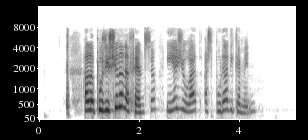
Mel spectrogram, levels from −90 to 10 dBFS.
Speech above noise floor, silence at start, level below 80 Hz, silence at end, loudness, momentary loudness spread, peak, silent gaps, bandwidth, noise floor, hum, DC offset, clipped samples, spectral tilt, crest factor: 63 dB; 0.55 s; -66 dBFS; 0.85 s; -17 LUFS; 20 LU; -2 dBFS; none; 8 kHz; -81 dBFS; none; under 0.1%; under 0.1%; -2 dB/octave; 18 dB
